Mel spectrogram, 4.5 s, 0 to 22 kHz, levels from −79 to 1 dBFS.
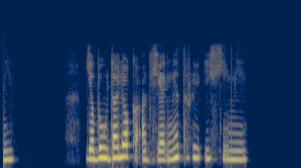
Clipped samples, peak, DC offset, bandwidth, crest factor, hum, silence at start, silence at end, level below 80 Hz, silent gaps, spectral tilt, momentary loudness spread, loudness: under 0.1%; -2 dBFS; under 0.1%; 7.2 kHz; 18 dB; none; 0.05 s; 0.85 s; -60 dBFS; 0.32-0.93 s; -7 dB/octave; 12 LU; -18 LUFS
